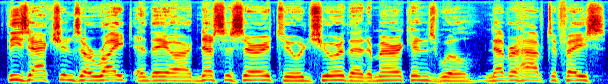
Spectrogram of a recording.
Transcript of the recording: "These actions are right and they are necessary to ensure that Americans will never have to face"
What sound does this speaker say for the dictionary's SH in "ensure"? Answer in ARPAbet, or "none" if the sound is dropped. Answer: SH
